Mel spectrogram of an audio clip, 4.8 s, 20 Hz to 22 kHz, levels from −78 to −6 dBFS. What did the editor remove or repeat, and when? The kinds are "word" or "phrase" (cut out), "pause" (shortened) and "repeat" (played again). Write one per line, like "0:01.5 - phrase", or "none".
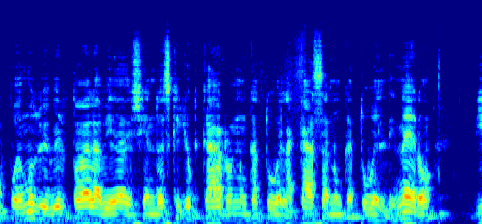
0:01.9 - phrase

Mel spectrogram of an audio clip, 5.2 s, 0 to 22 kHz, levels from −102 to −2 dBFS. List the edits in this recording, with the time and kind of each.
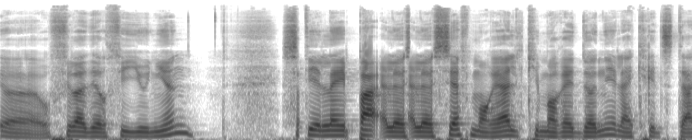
0:02.2 - word
0:03.0 - repeat

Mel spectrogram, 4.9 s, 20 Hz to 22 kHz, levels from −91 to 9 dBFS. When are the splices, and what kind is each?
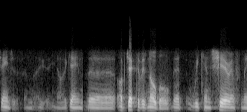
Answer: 0:01.6 - word
0:03.4 - word

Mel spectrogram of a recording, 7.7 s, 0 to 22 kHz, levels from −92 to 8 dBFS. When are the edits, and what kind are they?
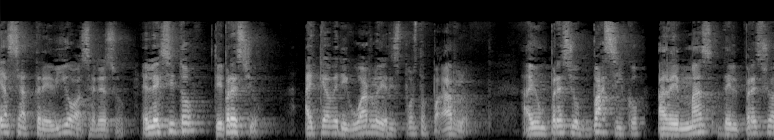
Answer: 0:01.3 - pause
0:02.2 - word
0:03.9 - word
0:06.4 - phrase

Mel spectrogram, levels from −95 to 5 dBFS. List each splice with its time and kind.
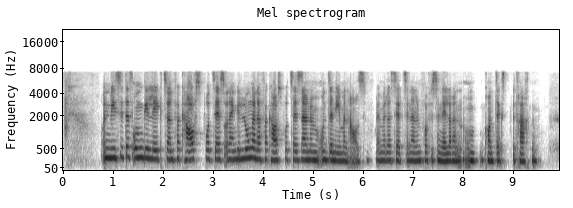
0:01.4 - word
0:04.8 - word
0:06.2 - pause

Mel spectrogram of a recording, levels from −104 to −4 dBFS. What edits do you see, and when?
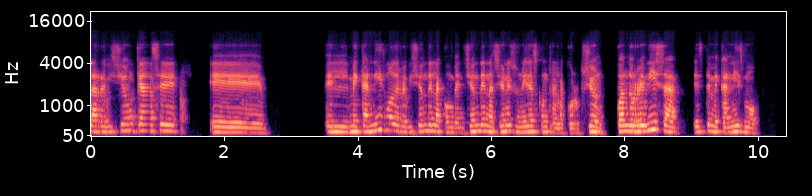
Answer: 0:07.8 - pause

